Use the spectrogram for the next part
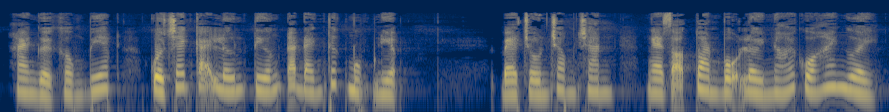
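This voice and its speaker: Brief: female audiobook narrator, steady and even, warm mellow tone, dry close sound. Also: medium pitch, brisk, dry recording. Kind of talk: scripted narration of a romance novel.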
